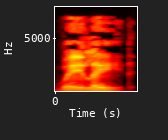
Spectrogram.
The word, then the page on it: waylaid: British English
